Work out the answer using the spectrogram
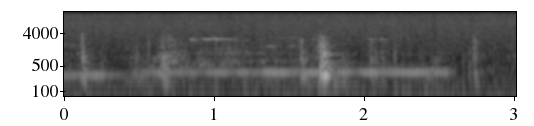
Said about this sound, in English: Now, just let me open this car trunk.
